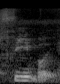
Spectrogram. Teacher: two syllables the first one stressed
